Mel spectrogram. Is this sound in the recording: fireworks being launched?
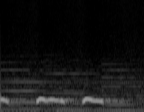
no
